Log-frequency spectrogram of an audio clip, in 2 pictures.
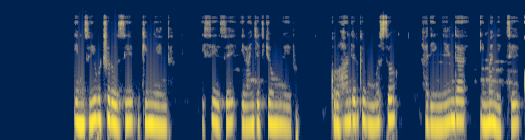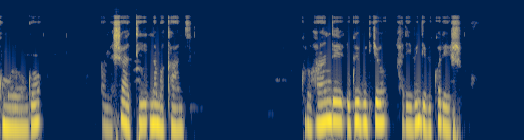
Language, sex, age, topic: Kinyarwanda, female, 18-24, finance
